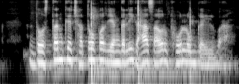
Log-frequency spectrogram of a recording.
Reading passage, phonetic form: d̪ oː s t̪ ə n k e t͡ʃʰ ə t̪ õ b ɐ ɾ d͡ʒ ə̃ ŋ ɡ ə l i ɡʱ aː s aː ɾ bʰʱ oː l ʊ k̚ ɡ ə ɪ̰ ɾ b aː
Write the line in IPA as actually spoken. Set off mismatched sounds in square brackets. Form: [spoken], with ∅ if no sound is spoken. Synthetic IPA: d̪ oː s t̪ ə n k e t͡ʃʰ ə t̪ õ [p] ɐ ɾ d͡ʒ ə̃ ŋ ɡ ə l i ɡʱ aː s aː ɾ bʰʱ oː l ʊ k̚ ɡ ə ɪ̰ [l] b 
